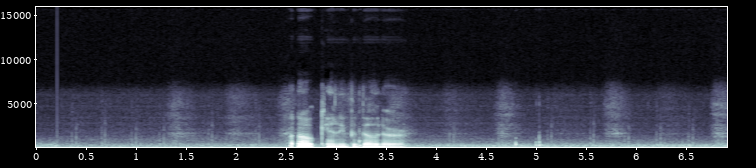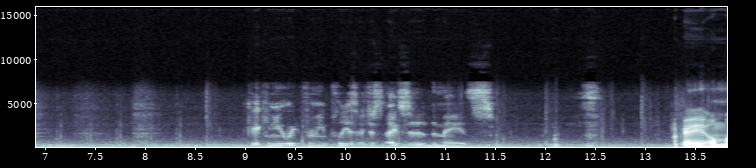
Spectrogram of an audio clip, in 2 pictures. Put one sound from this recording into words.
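Footsteps crunch steadily over snow.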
